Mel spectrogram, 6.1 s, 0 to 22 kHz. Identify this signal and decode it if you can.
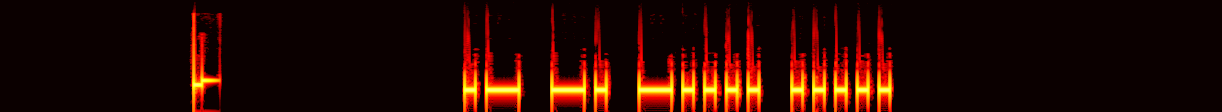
Morse code, heard as a keyed tone, about 22 wpm, 700 Hz. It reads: AN65
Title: Common Cut Numbers - 4-Digit 22wpm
